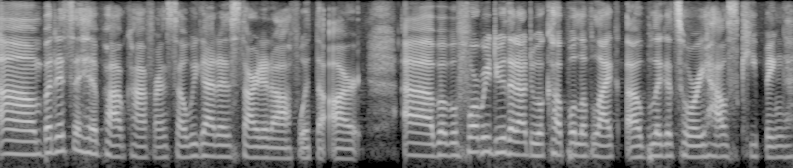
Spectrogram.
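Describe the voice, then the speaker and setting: A woman speaks with an American accent in a plain, everyday voice. Her pitch variation is ordinary. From St. Louis, US Midwest. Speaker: conference host. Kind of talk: event emcee address. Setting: conference hall with live and online audience.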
